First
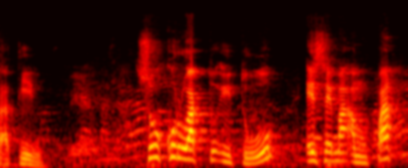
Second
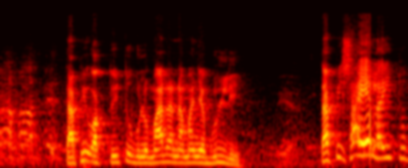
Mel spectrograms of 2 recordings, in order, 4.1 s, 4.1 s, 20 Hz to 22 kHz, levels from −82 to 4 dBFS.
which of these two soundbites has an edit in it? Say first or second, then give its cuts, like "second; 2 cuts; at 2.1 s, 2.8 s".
first; 1 cut; at 1.1 s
